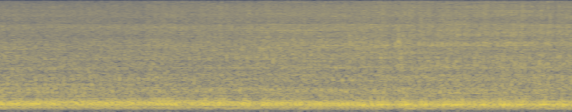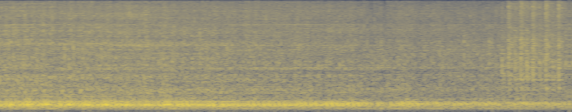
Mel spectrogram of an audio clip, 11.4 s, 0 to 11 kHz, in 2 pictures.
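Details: Suzuki GSX-R1000 with 33,000 miles at idle, no FI code, 175-180 psi compression on all cylinders, leakdown negative; light, uneven tick from the head that comes and goes; owner suspects valve train, cause not confirmed.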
